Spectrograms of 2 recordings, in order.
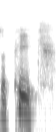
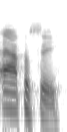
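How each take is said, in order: First: The name ends in a 'peach' sound. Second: The name ends in a 'thee' sound. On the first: This is the Italian pronunciation. "the Italian way" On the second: This is the family's traditional pronunciation. "it's always pronounced Apathy. That's the way my father pronounced it"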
